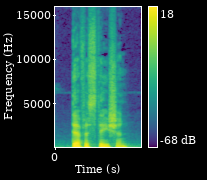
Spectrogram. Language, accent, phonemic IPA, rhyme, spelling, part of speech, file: English, US, /ˌdɛ.vəˈsteɪ.ʃən/, -eɪʃən, devastation, noun, En-us-devastation.ogg
- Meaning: 1. The act of devastating, or the state of being devastated; a laying waste 2. Waste or misapplication of the assets of a deceased person by an executor or administrator; devastavit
